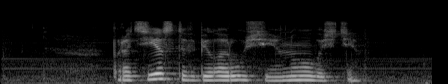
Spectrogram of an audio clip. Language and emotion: Russian, neutral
